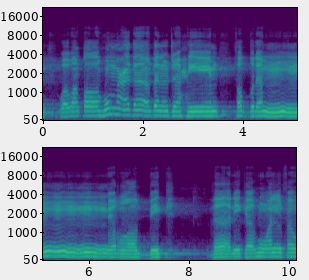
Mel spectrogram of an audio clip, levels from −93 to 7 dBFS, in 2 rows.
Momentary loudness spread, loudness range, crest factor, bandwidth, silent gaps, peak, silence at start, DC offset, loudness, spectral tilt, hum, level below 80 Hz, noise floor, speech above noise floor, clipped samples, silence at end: 8 LU; 3 LU; 16 dB; 11 kHz; none; -16 dBFS; 0 s; under 0.1%; -31 LUFS; -6 dB/octave; none; -72 dBFS; -55 dBFS; 24 dB; under 0.1%; 0 s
